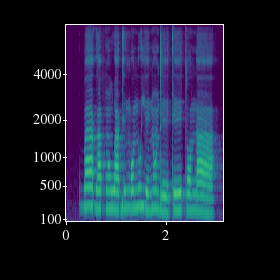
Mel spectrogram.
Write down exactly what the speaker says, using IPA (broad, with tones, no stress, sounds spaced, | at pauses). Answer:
b aː˦ ɡ a˧ f ɔ̃˧ w a˧ ɡ e˧ ŋ ɔ˧ n u˦ j e˧ n ɔ̃˦ d eː˨ t eː˧ t ɔ˧ n aː˦˨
